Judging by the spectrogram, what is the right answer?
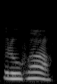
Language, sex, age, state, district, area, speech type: Odia, female, 18-30, Odisha, Jagatsinghpur, rural, read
